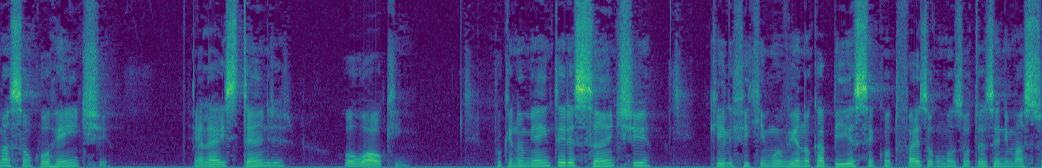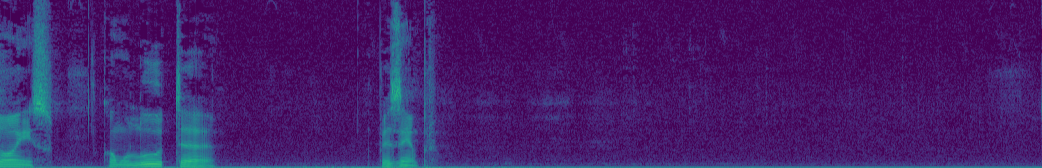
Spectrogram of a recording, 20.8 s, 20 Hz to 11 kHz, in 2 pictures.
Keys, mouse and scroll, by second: 0.8 Left, 16.9 Down, 17.7 Up, 18.8 Home, 19.8 Right, 20.5 Left.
